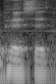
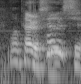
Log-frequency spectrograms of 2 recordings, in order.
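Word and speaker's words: Perišić: Ooh, Perisic. Perisic. There you go. Right. Fantastic. It's like Periscope, but with a C on the end.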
